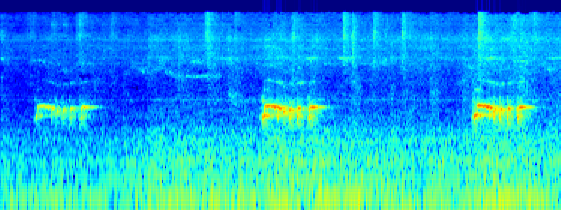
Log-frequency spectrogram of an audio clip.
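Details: Local zebra dove, valued as a lure bird, singing three clipped, bubbly cooing phrases, the first softer, the next two louder and evenly spaced, with a low steady hum behind them.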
